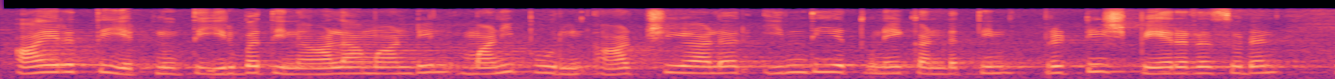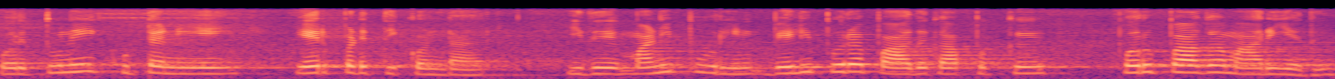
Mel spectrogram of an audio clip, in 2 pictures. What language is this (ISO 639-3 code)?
tam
